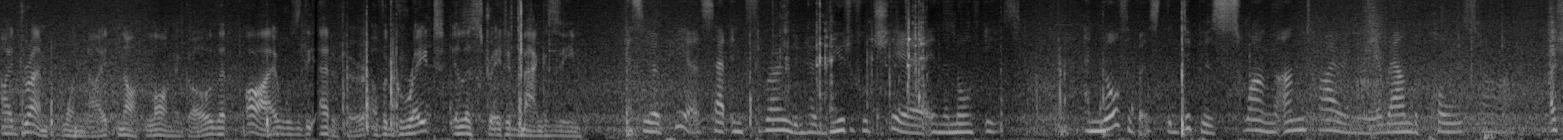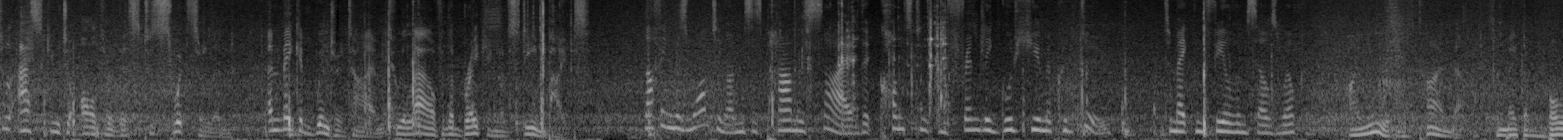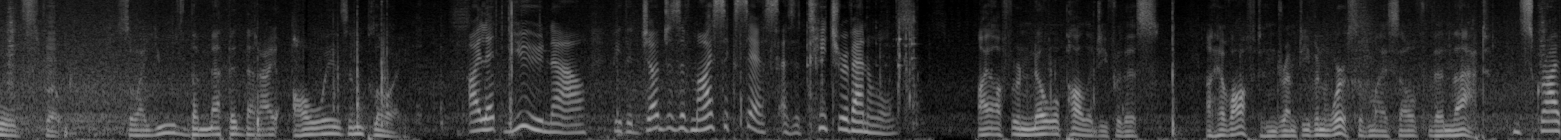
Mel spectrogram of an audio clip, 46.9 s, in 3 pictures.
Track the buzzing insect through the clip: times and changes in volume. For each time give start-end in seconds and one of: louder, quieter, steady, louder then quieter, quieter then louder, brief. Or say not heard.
0.0-46.8 quieter.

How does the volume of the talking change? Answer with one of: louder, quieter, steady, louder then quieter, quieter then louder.
steady.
